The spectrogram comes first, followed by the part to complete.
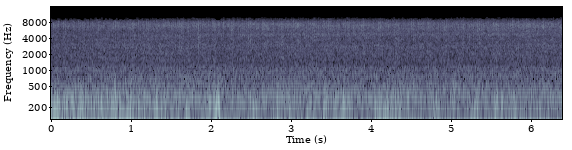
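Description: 2006 Chevrolet Silverado 2500's 6.0-litre Vortec V8 idling steadily, heard close up under the open hood, running smooth.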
